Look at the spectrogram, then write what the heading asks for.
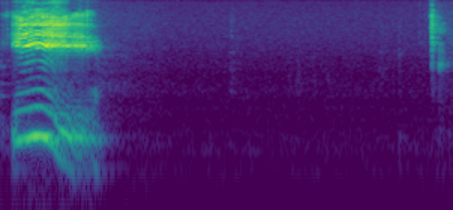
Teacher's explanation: E is tense, it's high, and it's closer to the front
